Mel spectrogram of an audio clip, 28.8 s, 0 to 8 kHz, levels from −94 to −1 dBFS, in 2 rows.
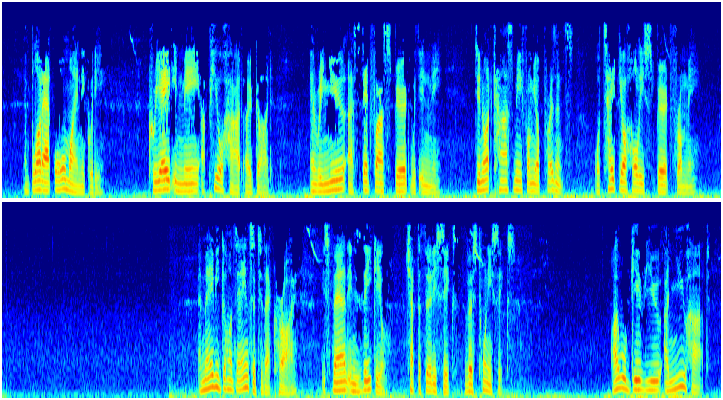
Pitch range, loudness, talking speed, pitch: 85-125 Hz, -29 LUFS, 120 wpm, 105 Hz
